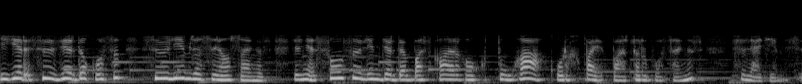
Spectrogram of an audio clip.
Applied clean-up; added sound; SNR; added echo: none; none; none; none.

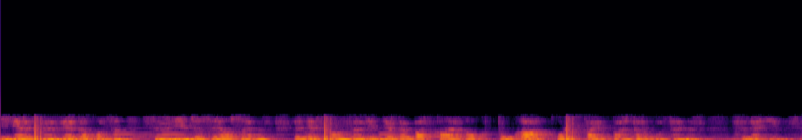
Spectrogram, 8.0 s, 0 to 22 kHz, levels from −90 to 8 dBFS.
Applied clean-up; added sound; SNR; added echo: none; Fireworks; 9 dB; reverberation time 0.4 s.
